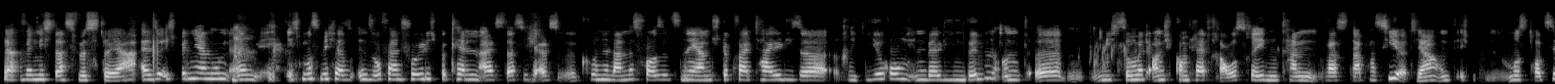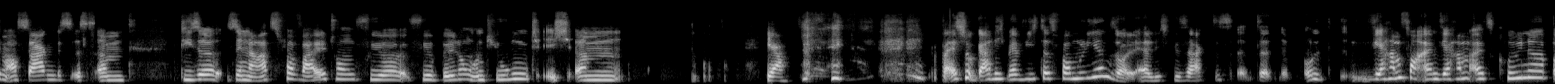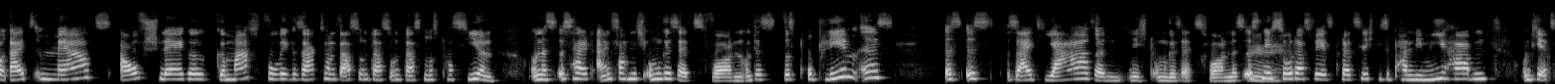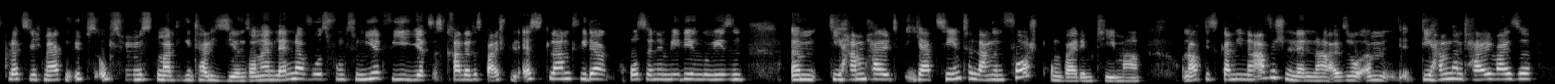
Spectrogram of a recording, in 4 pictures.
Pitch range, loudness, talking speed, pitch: 205-255 Hz, -19 LUFS, 175 wpm, 225 Hz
